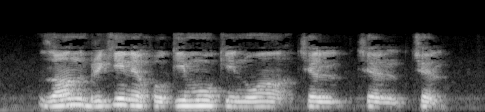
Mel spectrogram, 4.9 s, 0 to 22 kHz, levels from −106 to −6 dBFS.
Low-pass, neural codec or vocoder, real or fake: 7.2 kHz; none; real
